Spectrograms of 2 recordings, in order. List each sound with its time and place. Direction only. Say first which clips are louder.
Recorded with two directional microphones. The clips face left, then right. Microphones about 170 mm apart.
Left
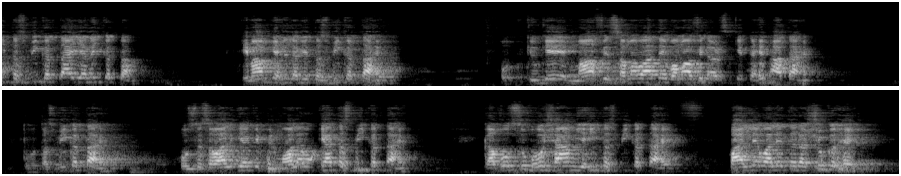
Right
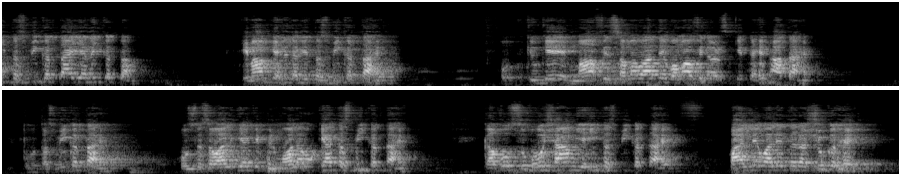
0.1 s a man's voice: left 4 dB; 30° left (ahead or behind)
2.4 s a man's voice: left 1 dB; 30° left (ahead or behind)
4.9 s a man's voice: left 1 dB; 25° left (ahead or behind)
9.1 s a man's voice: left 1 dB; 30° left (ahead or behind)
